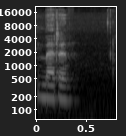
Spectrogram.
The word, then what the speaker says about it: Mirren: team which is named after the saint, it's Mirrin. So it's Saint Mirren.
